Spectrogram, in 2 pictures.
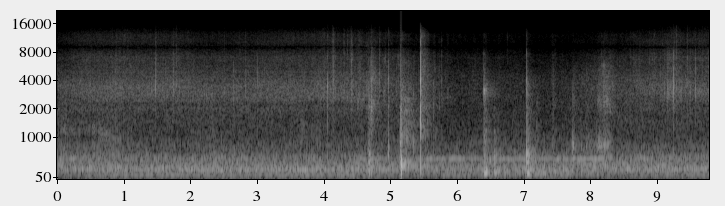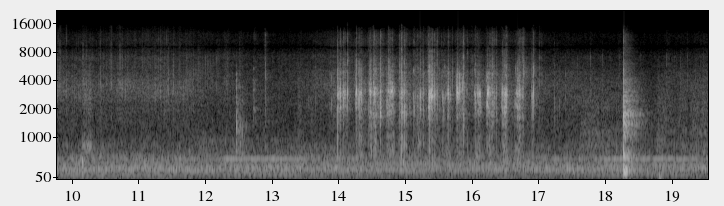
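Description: Kitchen cooking sounds over a steady hum: scattered knocks and clinks of utensils on cookware, a quick run of rapid clattering about fourteen seconds in, and a single loud knock near the end.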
